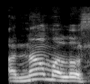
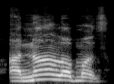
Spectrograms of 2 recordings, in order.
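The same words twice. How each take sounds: First: "anomalous" as a-NOM-uh-lus; "anomalous" sounded out as a-NOM-uh-lus; anomalous pronounced correctly. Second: "anonymous" garbled as a-NOL-uh-mus; "anonymous" fumbled with L before M, a-NOL-uh-mus; mispronounced anomalous. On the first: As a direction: land "anomalous" carefully, M before L. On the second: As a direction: trip over "anonymous", swapping in an L: a-NOL-uh-mus. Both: Real, not acted. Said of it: "you know what word I'm trying to pronounce".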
